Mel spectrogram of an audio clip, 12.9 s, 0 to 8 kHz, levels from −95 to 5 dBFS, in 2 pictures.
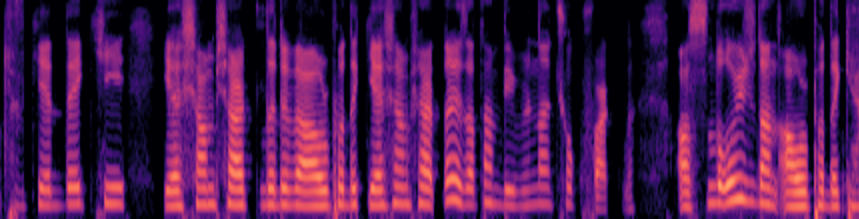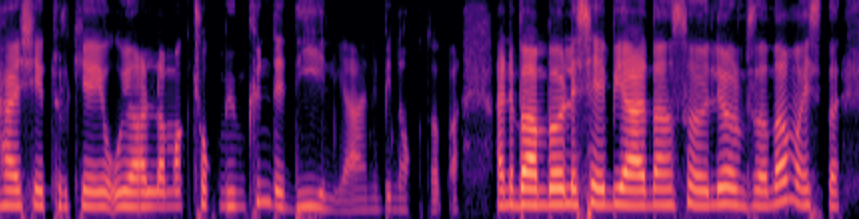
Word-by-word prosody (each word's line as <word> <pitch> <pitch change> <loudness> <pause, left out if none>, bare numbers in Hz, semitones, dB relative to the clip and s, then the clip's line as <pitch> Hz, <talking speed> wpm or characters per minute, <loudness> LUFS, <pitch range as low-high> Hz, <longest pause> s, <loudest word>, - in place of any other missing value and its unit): Türkiye'deki 225 +3 -7 0.3
yaşam 210 +2 -2
şartları 215 0 0
ve 210 - +2
Avrupa'daki 210 +2 +1
yaşam 220 +2 -2
şartları 240 +5 0
zaten 215 +1 -7
birbirinden 210 +2 -9
çok 220 -3 -13
farklı. 160 0 -10 0.3
Aslında 230 +5 -1
o 255 +3 +5
yüzden 250 -6 0
Avrupa'daki 195 +1 0
her 205 0 +1
şeyi 205 0 -3
Türkiye'ye 195 0 -3
uyarlamak 195 +1 -1
çok 215 - -6
mümkün 195 +6 -9
de 190 -4 -4
değil, 185 -3 -7
yani, 145 +2 -15
bir 160 - -16
noktada. 145 -2 -20 0.3
Hani, 205 +1 -1
ben 215 -1 +9
böyle 220 0 +6
şey 215 -2 +3
bir - - -1
yerden 210 0 +5
söylüyorum 215 -1 0
sana 205 +4 +1
ama, 255 -5 -2
işte, 200 -2 -6
210 Hz, 170 wpm, -25 LUFS, 195-220 Hz, 0.3 s, ben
